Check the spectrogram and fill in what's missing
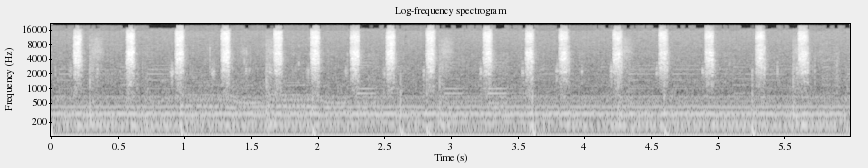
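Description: Rose gold skin mist is sprayed onto a face in a rapid, regular series of short, close hissing bursts over a loud, steady electrical hum.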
